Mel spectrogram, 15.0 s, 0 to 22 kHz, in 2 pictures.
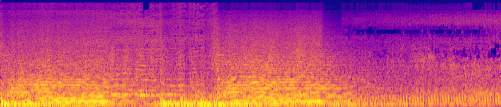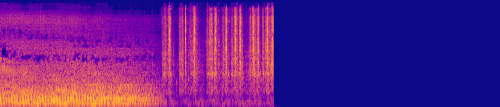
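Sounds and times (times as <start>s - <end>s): sharp engine crackles: 10.0s - 11.6s.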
